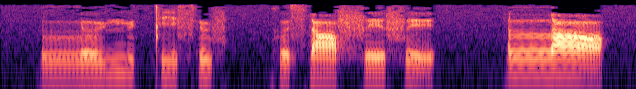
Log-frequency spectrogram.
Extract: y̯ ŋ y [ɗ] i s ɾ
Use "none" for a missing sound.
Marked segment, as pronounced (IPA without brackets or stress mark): t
